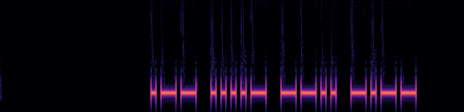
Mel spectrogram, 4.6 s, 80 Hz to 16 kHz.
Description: Morse code, heard as a keyed tone, about 24 wpm, 700 Hz. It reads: W4ZY
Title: Speed Racing - USA Call Signs 20wpm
